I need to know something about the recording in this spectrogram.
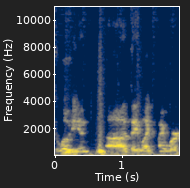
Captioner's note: air whooshing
